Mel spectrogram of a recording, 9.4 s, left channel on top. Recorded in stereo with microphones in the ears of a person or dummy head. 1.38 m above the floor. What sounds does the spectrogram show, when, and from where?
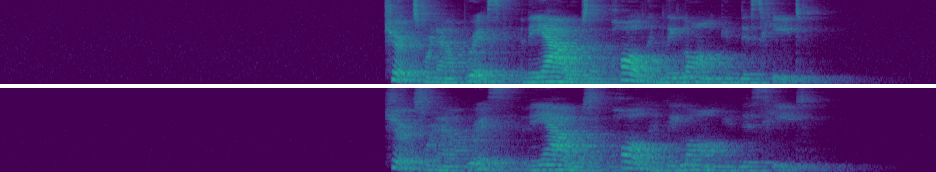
3.9 s a woman speaking: 65° left (ahead or behind), 1.4 m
